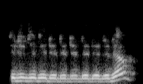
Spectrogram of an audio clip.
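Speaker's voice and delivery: low, toneless do-do-do babble; imitated chatter. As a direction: rattle off nonsense syllables to stand in for someone talking. Mimics the client's reply chatter.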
